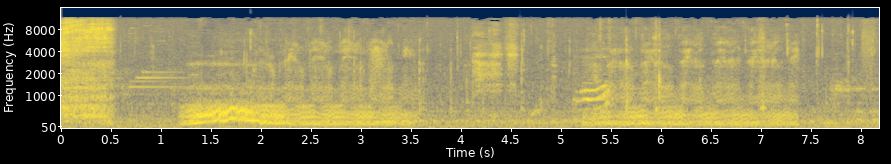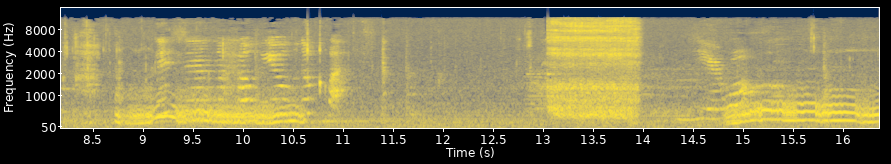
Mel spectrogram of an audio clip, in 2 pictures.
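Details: A pet cat devours its food and won't share, growling and yowling as it eats. About five drawn-out moaning growls rise and fall in pitch, broken by short noisy bursts, with people talking in the background.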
